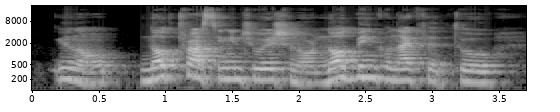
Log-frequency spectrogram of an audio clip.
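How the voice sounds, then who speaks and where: Heard with audible room echo, a woman with a Polish accent talks at a moderate pace with lively intonation. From Poland. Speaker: spiritual teacher. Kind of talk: casual teaching talk. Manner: conversational, with fillers.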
